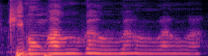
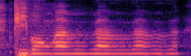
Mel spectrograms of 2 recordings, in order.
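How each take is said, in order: First: A call that echoes away softer and softer; God's echoing voice. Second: A comic echo that dies out, played for a laugh; God's echoing voice, retold. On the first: Pretend. God calling the pastor by name, echo fading to nothing. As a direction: let each 우와 fade out like an echo in a hall. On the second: Pastor retries the joke for the congregation, echo fading. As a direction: call the name, then let 우와 echo away into silence. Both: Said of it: "다시 한번 하겠습니다".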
